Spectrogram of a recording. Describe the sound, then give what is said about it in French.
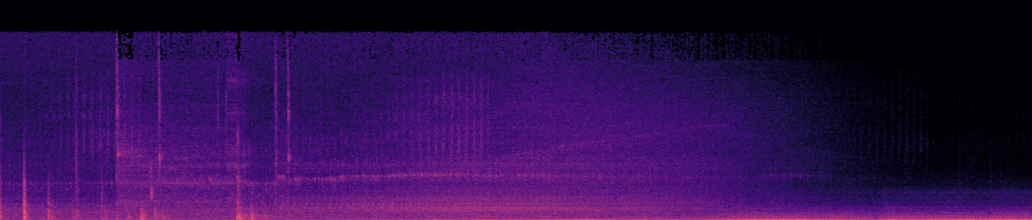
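The engine of an on-demand city bus runs steadily with a broad, continuous rumble and low hum, a few sharp clicks and knocks near the start, and no voices. “C'est notre bus.”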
